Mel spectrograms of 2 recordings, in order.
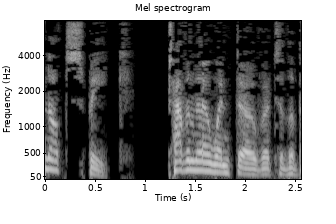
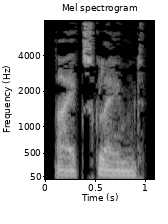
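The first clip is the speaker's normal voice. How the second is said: ordinary delivery, nothing marked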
